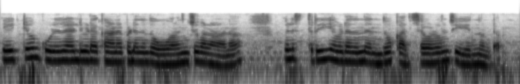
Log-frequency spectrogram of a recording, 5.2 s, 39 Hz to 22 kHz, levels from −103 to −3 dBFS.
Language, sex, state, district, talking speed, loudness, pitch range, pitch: Malayalam, female, Kerala, Kollam, 140 wpm, -12 LUFS, 195-235 Hz, 215 Hz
